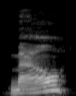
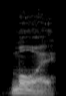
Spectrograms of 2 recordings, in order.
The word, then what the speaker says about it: Mui: I was saying Mao. It is actually Moy. I need to think of M O Y, not M UI.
